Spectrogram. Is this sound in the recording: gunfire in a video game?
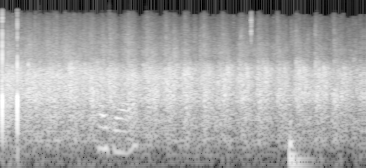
no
